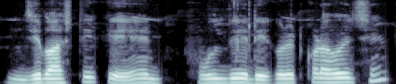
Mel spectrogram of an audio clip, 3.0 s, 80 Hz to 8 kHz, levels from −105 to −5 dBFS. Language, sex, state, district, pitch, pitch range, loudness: Bengali, male, West Bengal, Cooch Behar, 145 Hz, 140-155 Hz, -19 LUFS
